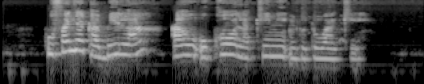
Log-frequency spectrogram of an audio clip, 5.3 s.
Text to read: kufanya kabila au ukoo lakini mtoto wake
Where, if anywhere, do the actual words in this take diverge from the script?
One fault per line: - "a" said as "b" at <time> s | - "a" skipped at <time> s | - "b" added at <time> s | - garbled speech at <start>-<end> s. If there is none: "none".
none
